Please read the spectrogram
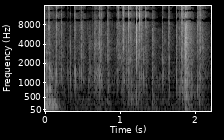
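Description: Clear plastic packet of chipboard die cuts crinkling and crackling as hands pull it open, with one louder sharp crack near the end.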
